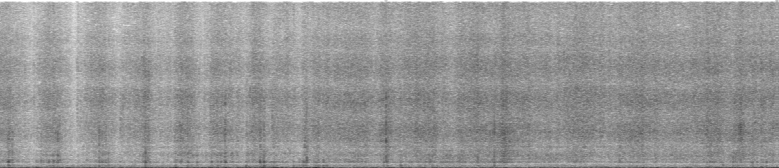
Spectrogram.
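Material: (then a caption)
Foil, foam. A medium-sized bag of silver foil-covered insulating foam is held in both hands and crinkled and rubbed with the fingers. The result is a steady, dense crackling rustle with bright hiss and a low rumble underneath, with few sharp onsets.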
